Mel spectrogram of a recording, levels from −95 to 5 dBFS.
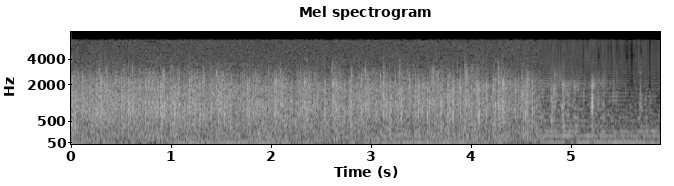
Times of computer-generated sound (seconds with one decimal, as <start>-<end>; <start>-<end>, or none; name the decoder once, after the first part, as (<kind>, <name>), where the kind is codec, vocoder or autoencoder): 4.7-5.9 (vocoder, BigVGAN v2)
